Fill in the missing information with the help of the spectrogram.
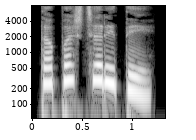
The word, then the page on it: ತಪಶ್ಚರಿತ: tapaścarita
